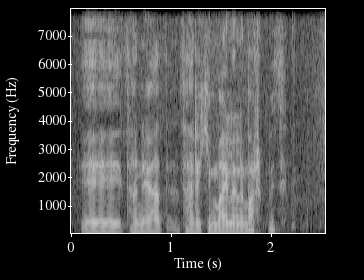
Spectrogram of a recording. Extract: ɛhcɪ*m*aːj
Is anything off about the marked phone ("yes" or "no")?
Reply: no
